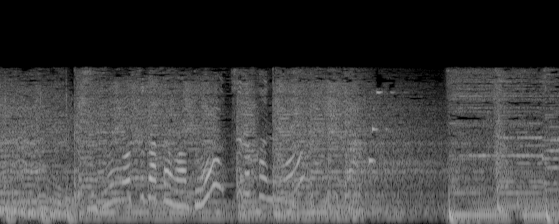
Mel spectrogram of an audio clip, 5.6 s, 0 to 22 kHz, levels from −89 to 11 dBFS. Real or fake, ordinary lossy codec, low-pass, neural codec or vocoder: real; MP3, 64 kbps; 7.2 kHz; none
